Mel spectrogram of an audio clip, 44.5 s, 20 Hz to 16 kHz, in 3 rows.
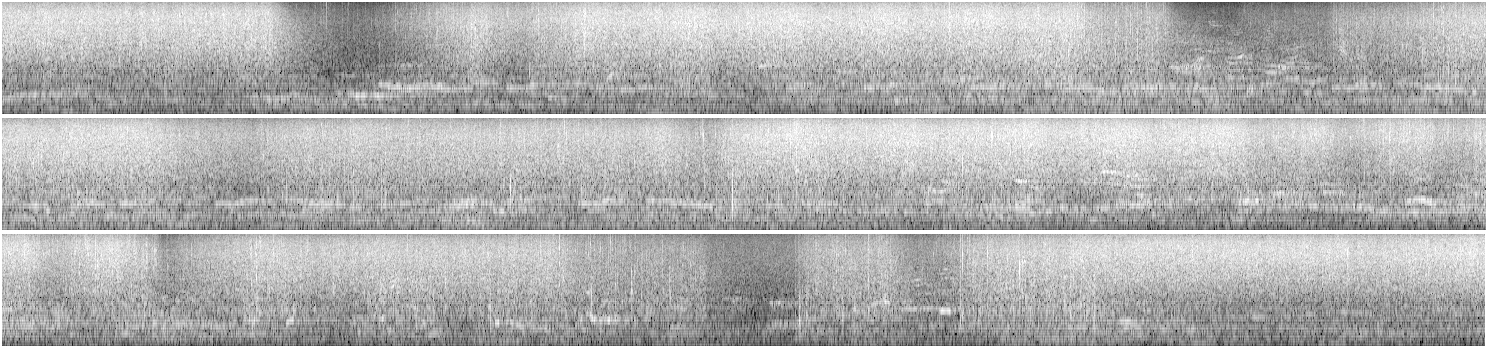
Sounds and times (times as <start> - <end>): Music: 0.0 - 44.5
Speech: 0.0 - 44.5.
